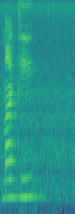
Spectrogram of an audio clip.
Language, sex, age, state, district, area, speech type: Nepali, female, 18-30, West Bengal, Darjeeling, rural, read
